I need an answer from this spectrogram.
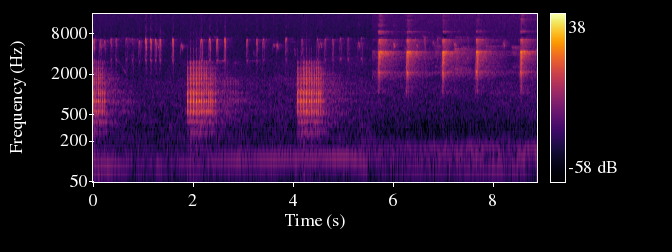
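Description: Red-bellied woodpecker calling: three rolling, trilled churr calls about two seconds apart, followed from a little past halfway by a run of short, sharp, higher-pitched notes repeated about every two-thirds of a second.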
